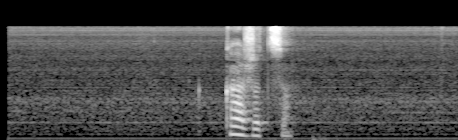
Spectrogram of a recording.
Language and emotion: Russian, neutral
